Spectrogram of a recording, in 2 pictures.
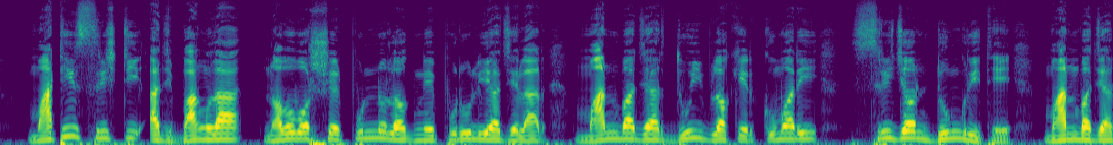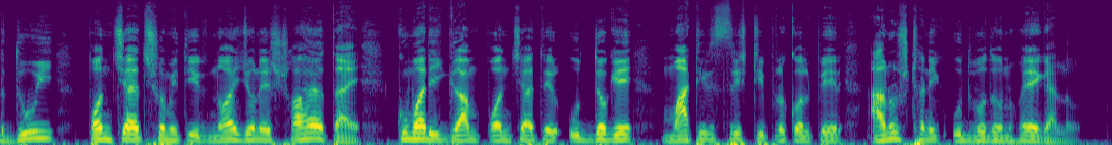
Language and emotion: Bengali, neutral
